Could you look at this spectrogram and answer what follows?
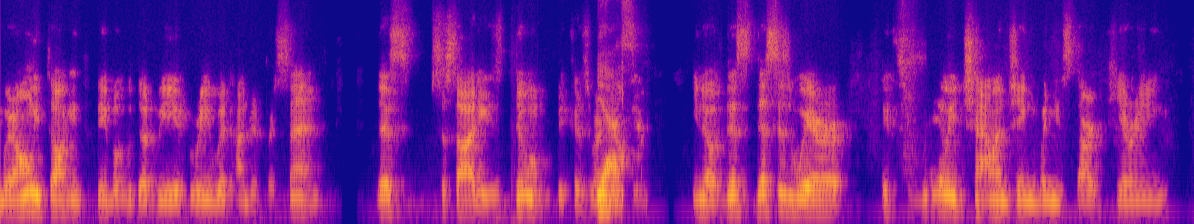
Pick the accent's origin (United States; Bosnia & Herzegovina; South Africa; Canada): Bosnia & Herzegovina; Sarajevo, Federation of Bosnia and Herzegovina; I see a whole bunch of theater companies doing shows about war in Sarajevo, which is my hometown.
